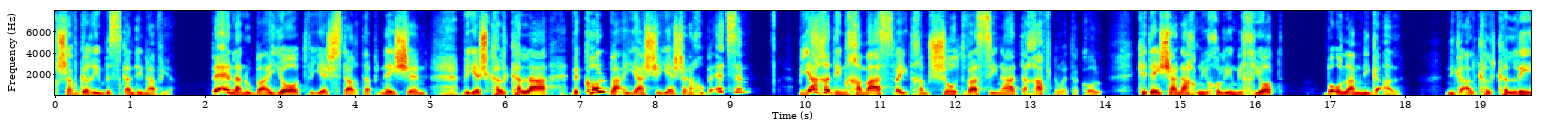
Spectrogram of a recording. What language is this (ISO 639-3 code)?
heb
